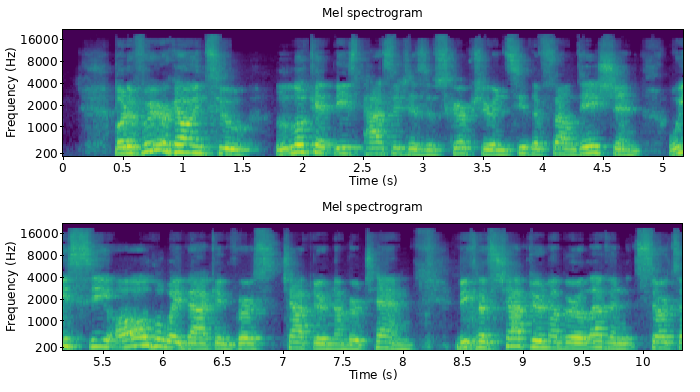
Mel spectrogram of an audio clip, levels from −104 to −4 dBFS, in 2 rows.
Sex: male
